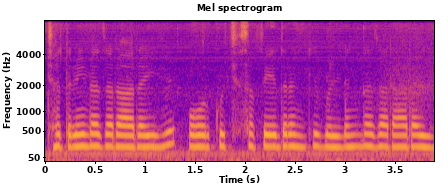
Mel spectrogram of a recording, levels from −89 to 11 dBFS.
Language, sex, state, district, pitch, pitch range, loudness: Hindi, female, Madhya Pradesh, Bhopal, 215 Hz, 210-220 Hz, -14 LUFS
